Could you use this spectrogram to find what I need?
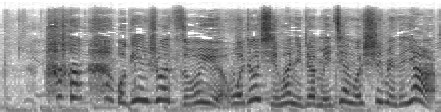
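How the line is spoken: Hearty laughter, not angry. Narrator (Chinese): 军良居然也没有生气啊，哈哈大笑起来，说

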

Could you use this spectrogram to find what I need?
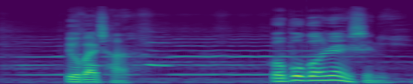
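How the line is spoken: Sudden smiling. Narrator (Chinese): 易潇突然展颜笑道

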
